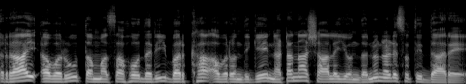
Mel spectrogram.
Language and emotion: Kannada, neutral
